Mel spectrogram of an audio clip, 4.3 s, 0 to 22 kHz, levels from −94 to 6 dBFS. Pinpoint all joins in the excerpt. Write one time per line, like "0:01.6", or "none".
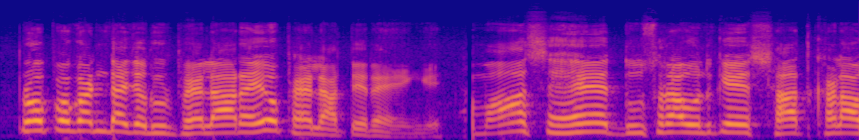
0:02.3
